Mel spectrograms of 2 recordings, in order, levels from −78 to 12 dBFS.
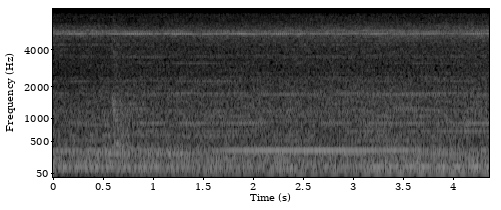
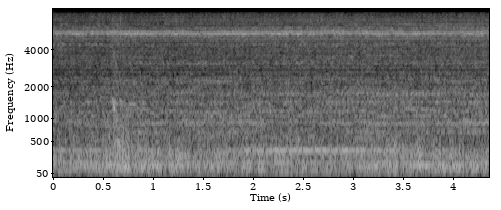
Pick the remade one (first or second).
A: second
